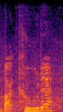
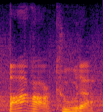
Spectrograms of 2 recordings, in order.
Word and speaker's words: Barracuda: I messed up the I tend to call them baku des and they are called Baba khuda mm yeah probably a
